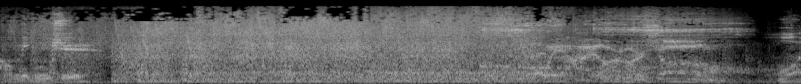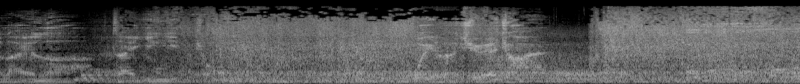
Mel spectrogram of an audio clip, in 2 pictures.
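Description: Energy weapons zap and crackle in a busy battle.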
